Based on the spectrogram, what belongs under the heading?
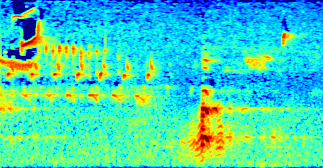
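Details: Birds calling along Mirror Lake State Park in Baraboo, Wisconsin, on a foggy early April morning: a high, twittering run of quick chirps fades out, then a single harsh, nasal honk, followed by a short, high whistle.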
